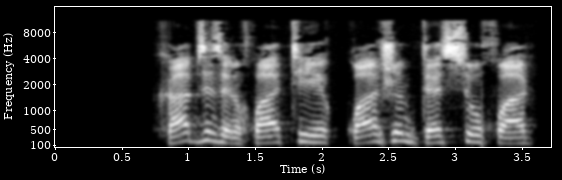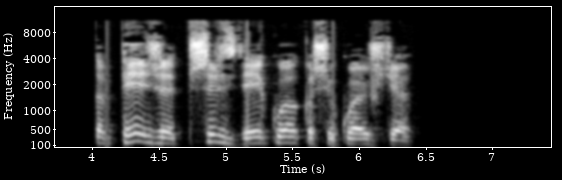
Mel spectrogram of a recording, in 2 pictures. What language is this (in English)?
Kabardian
